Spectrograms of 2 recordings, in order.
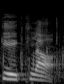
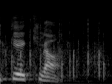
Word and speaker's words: Koechlin: It's pronounced Koechla. Kalki Koechla.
